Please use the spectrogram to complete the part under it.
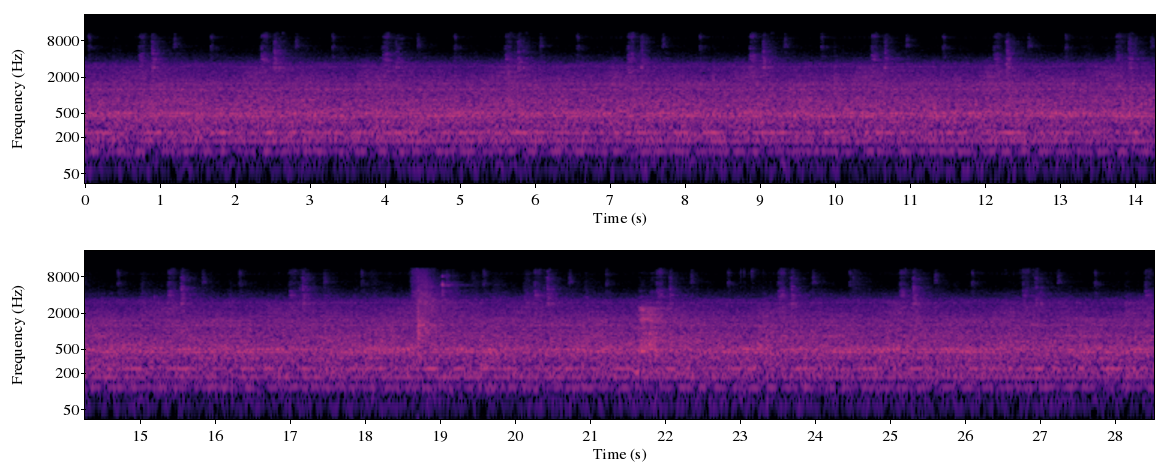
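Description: Electrical equipment hums steadily.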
